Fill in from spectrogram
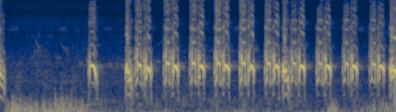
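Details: Grey francolin calling: loud, harsh notes repeated in a fast, steady series, about three per second, after a short stretch of low human voices and laughter at the start.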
